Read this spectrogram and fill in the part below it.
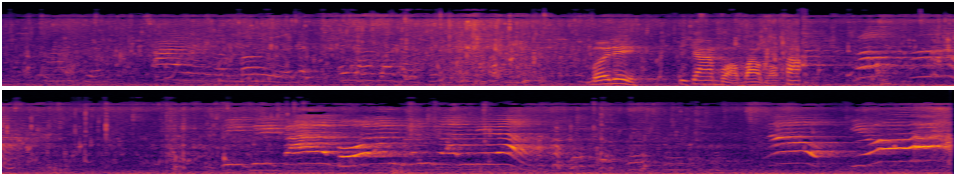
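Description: Children talk and call out in the water nearby.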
